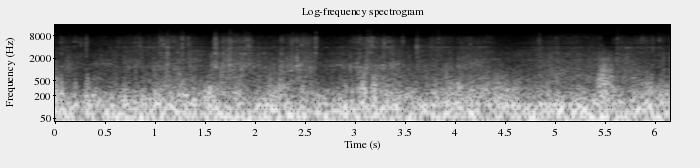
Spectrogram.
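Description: Heavy wind rush buffeting the microphone of a mountain biker riding fast down a dirt trail, with irregular clattering and crunching from the tyres and bike over the bumpy track.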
